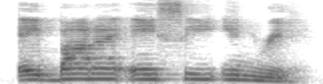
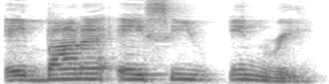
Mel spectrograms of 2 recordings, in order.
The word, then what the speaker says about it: Ebe Ana Esi Nri: Now, I'm pronouncing not all of the letters in it because, again, in Igbo, as you've been following me on some of these videos, you actually drop some vowels when you pronounce.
